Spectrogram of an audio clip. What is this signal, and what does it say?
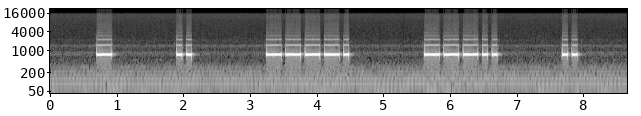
Morse code, heard as a keyed tone, about 17 wpm, spaced as for 7 wpm, 760 Hz. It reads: TI98I
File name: Onlinelehrgang / morsen / DJ4UF Morsen07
